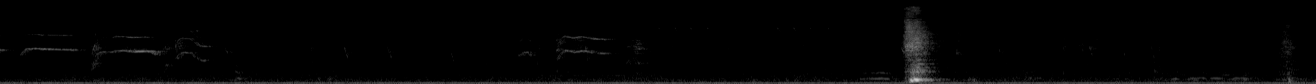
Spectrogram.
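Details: Kumi's puppies at a Netherlands breeder of Shiba Inu and Samoyeds, squealing during early neurological stimulation handling. Two pairs of short, high, bent squeals are separated by quiet, and one sharp knock or bump sounds near the end.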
